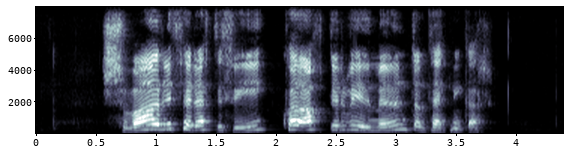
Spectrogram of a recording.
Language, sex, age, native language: Icelandic, female, 60-69, Icelandic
